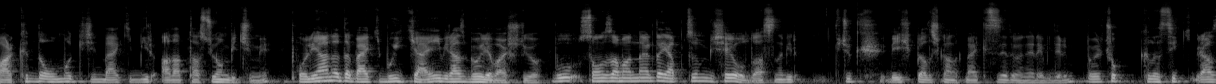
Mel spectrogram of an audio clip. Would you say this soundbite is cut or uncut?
uncut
